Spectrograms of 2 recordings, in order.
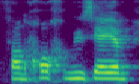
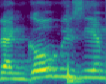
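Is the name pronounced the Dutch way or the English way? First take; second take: Dutch; English. First: The name is said with a Dutch pronunciation. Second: The name is said with an English pronunciation.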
